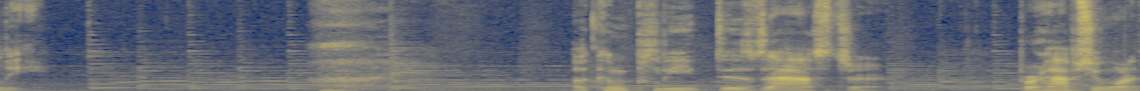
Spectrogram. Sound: sigh

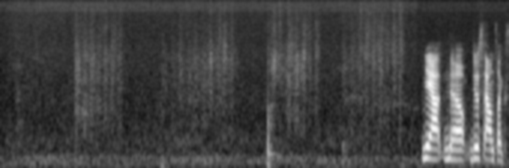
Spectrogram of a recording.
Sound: slight swishing

